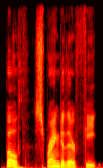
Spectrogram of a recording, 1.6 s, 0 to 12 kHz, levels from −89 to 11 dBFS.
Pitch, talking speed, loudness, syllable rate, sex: 150 Hz, 190 wpm, -17 LUFS, 3.7 syllables/s, male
